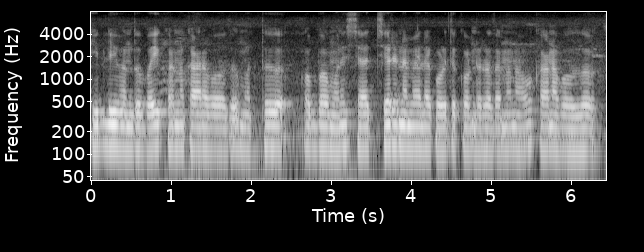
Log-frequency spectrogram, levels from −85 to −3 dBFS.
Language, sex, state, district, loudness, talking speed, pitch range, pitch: Kannada, male, Karnataka, Koppal, -18 LUFS, 130 wpm, 110-120 Hz, 115 Hz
